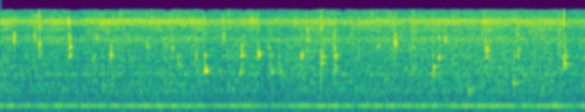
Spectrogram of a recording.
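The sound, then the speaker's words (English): A thin, steady trickle of coconut water draining out of one hole in a coconut while air gets in through another hole, with scattered little drips, set against a constant low mechanical hum; nobody speaks. “Is because you want to have air to get in one hole to let the milk out of the other one.”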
